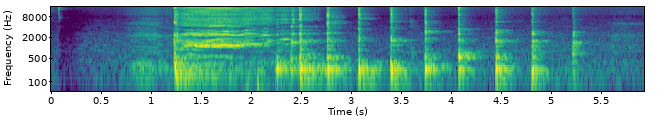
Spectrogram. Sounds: Cough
